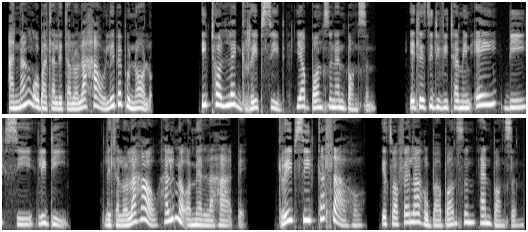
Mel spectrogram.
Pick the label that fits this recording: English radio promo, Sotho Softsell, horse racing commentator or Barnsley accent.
Sotho Softsell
